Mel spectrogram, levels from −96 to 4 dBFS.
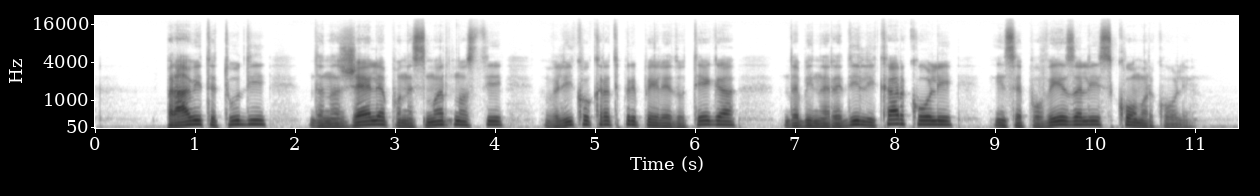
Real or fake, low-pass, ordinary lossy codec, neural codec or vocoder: fake; 19.8 kHz; none; autoencoder, 48 kHz, 128 numbers a frame, DAC-VAE, trained on Japanese speech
